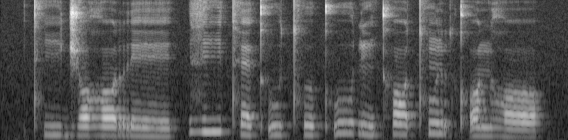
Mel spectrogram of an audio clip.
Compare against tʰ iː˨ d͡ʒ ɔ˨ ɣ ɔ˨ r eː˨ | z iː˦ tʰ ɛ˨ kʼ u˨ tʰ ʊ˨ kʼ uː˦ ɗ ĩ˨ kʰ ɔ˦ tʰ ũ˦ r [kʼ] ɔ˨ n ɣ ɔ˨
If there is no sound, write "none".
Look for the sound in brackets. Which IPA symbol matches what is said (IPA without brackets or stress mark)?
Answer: kʼ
